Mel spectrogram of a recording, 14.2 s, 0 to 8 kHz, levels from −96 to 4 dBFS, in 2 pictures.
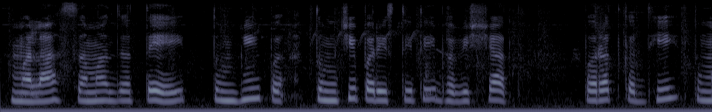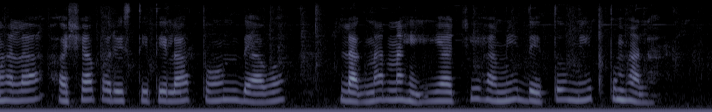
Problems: constant background noise, low volume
